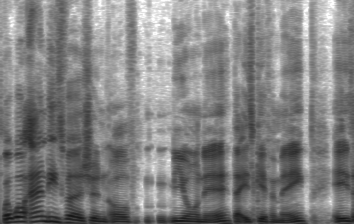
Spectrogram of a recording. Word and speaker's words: Mjölnir: gold didn't want to Steven Knight hello it's pronounced me on there Mjolnir on beyond now as Steven you were you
